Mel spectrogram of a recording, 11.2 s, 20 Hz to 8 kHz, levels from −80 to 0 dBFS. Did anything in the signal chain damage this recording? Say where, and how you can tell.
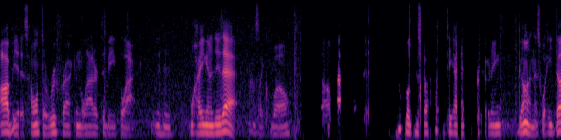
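Yes. At the network and codec stage, one AMR-WB frame failed its checksum between 0.37 and 0.47 s. That was 20 ms of lost AMR speech frames, which the decoder concealed by repeating the last good pitch and vocal tract settings at lower gain. You hear it as a short dip or warble.

In call processing, the echo canceller likely took the far end's playback for echo during double talk and turned the near talker down by about 40 dB. This speech suppressed in double talk shows up at 6.05 to 6.12 s, 6.38 to 7.35 s and 7.51 to 9.8 s, where the voice is turned down.

In the same processing stage, the other side's voice is leaking through at 7.35 to 7.41 s, 8.18 to 8.23 s, 8.39 to 8.44 s and 9.21 to 9.3 s. These are short scraps about 15 to 25 dB below the main speech, likely loudspeaker pickup the canceller did not fully remove.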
